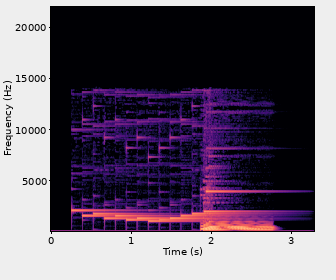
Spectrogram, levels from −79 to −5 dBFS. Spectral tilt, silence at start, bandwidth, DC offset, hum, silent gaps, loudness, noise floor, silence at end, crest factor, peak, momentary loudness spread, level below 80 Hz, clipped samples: -4 dB/octave; 0.25 s; 14.5 kHz; 1%; none; none; -21 LUFS; -47 dBFS; 0.45 s; 16 dB; -6 dBFS; 9 LU; -56 dBFS; under 0.1%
